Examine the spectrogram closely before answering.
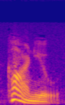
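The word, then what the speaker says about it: Carnu: It's spelled C-A-R-N-U. Car New.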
